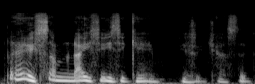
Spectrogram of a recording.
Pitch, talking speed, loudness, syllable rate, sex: 150 Hz, 165 wpm, -18 LUFS, 4.3 syllables/s, male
